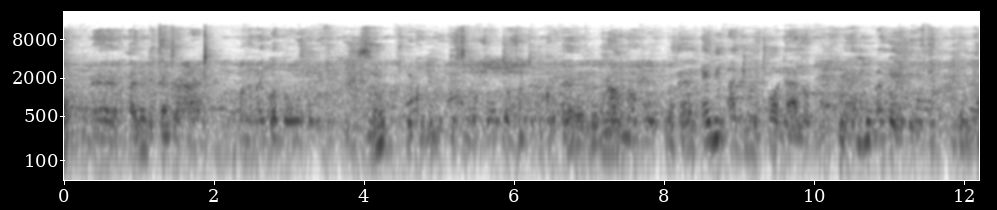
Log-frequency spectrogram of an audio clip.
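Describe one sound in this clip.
An elderly man speaks with animation nearby.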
